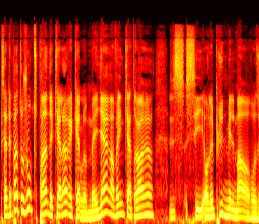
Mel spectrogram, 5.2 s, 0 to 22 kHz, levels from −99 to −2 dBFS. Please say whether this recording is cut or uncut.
cut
